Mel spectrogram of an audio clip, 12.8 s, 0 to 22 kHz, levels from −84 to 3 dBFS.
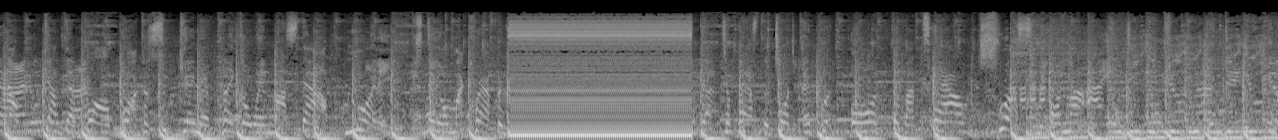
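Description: At 5.12 s the audio locks into a system hang loop and stays stuck until 6.93 s. The computer or driver stalled, but the sound hardware kept replaying the same 20 ms chunk of its ring buffer, about 90 times over. Because the looped piece is so short, it comes across as a steady buzz at 50 Hz rather than a stutter. Then normal sound picks up again once the system recovers.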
